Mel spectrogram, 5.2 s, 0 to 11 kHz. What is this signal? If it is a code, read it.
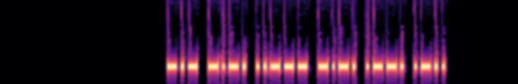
Morse code, heard as a keyed tone, about 36 wpm, 700 Hz. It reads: KC2CPL
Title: USA Call Signs - 6 Characters - 35wpm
